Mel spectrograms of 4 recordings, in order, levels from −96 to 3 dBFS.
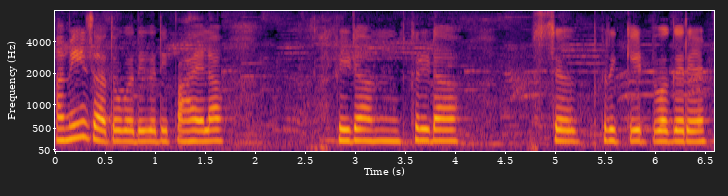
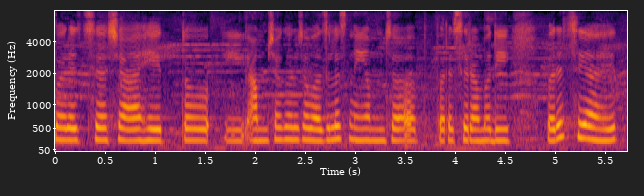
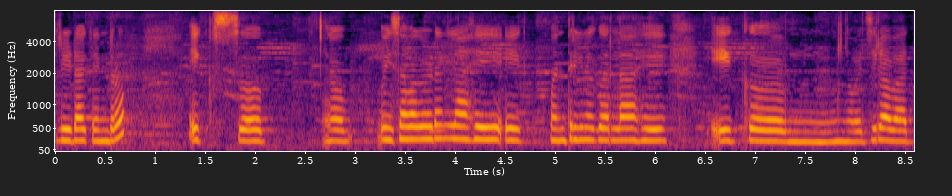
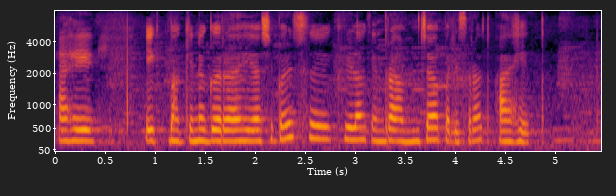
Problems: constant background noise, background conversations at intervals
